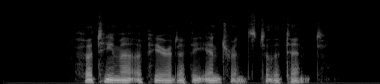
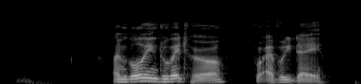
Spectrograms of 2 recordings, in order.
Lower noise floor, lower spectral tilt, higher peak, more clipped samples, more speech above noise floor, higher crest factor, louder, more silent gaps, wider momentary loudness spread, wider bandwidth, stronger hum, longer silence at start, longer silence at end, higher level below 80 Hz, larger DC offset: about the same, -68 dBFS vs -71 dBFS; about the same, -7 dB/octave vs -6 dB/octave; second, -16 dBFS vs -12 dBFS; neither; second, 37 dB vs 42 dB; about the same, 18 dB vs 20 dB; about the same, -32 LUFS vs -30 LUFS; neither; second, 8 LU vs 11 LU; first, 11 kHz vs 9.4 kHz; neither; second, 0.75 s vs 1.15 s; first, 0.55 s vs 0.4 s; first, -58 dBFS vs -66 dBFS; neither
